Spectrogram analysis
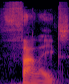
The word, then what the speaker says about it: phthalates: Well, the plastic is the concerning one because the plastics is the phthalates in the plastic, spelt PTHALETS. Silent P at the front.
